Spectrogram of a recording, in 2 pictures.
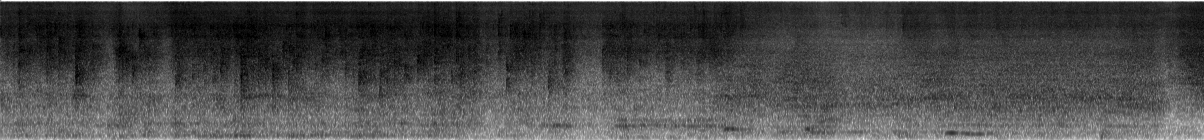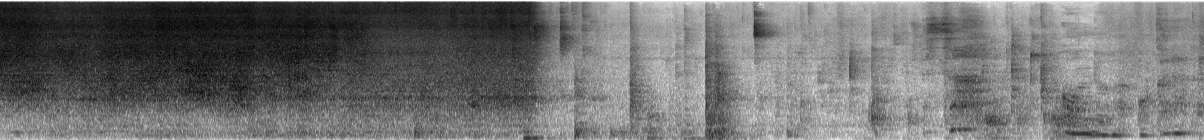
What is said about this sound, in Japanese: こちらで洗っていきますね。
